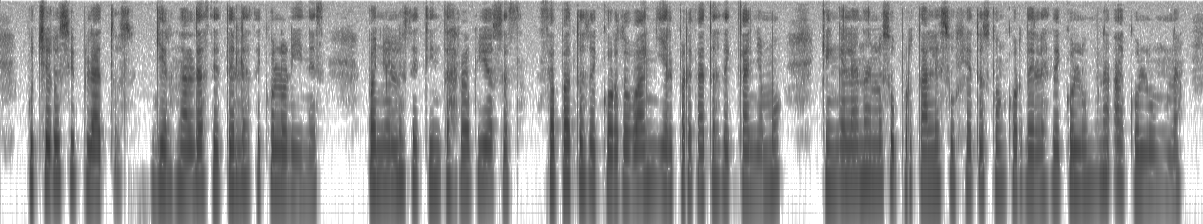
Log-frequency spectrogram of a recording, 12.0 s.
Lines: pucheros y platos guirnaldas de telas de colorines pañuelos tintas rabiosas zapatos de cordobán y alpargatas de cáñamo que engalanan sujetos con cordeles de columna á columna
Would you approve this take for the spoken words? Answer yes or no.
no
